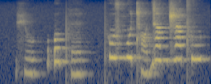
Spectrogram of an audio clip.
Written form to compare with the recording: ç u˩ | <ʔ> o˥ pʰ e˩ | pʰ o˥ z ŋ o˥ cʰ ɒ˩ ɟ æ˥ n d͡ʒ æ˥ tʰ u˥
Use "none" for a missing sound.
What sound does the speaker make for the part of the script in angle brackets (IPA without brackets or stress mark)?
ʔ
